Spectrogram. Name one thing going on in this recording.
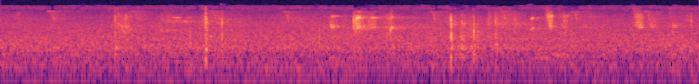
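A tennis ball bounces on a hard court before a serve.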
